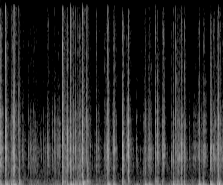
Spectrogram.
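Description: Both hands type on a full-size backlit plastic mechanical keyboard with fingertips and nails. The result is a quick, uneven run of sharp, bright clicks over soft low thumps, each tap dying away almost instantly.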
